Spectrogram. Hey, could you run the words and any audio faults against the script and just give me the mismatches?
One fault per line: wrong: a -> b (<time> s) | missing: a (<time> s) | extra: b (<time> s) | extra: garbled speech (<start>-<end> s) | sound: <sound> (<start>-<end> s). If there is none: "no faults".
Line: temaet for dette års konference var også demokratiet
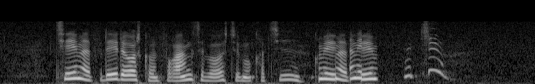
extra: garbled speech (3.1-3.8 s)
sound: sneeze (4.0-4.7 s)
